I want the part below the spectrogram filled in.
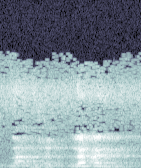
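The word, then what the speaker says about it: لأن: La'an. Bacanya itu la'an, bukan li'an ya.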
